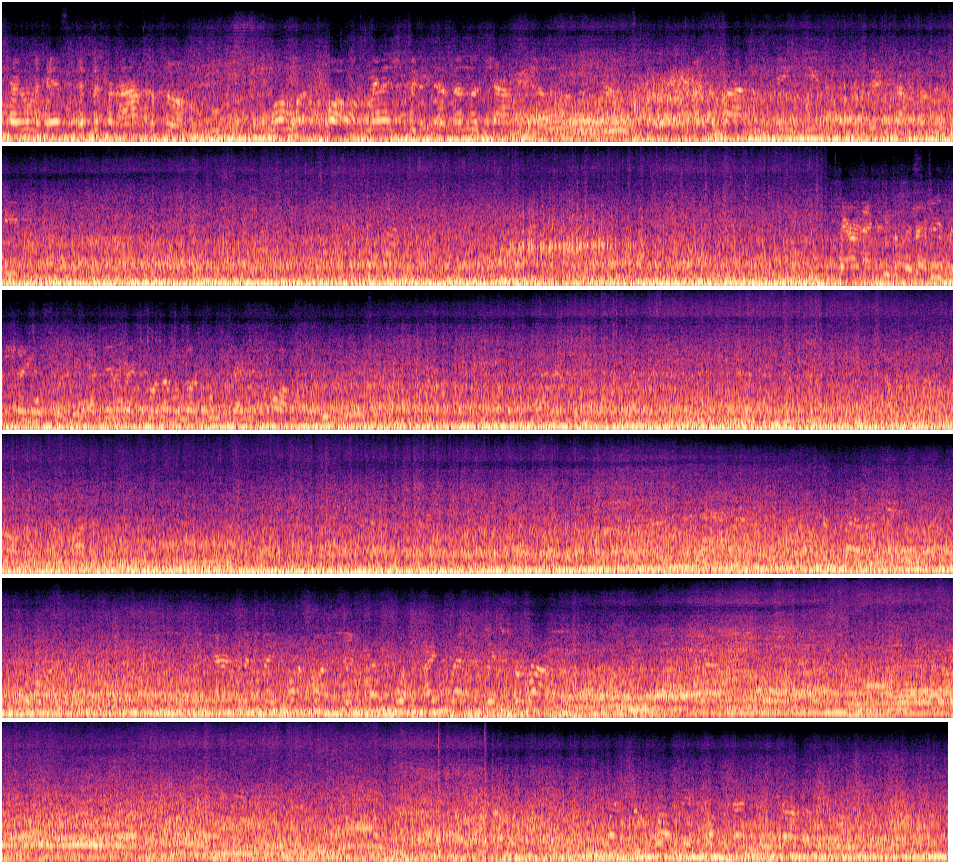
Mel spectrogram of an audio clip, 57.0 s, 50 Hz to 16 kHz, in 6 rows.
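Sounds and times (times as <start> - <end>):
race car engines droning: 0.0 - 57.0.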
